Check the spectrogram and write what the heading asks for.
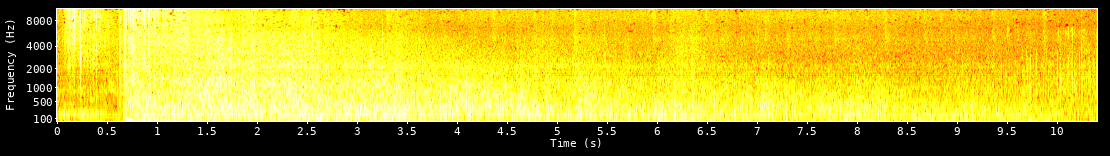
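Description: Heavy rain pours down steadily after a sudden start, a loud, dense roar with deep thunder-like rumbling beneath it that slowly eases toward the end. The rain interrupted a concert and cancelled further performances on the main stage. No one speaks.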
